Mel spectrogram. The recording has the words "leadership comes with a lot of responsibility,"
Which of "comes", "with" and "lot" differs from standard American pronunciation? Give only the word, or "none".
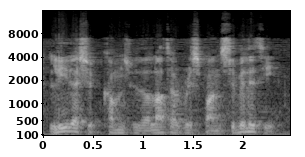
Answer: none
